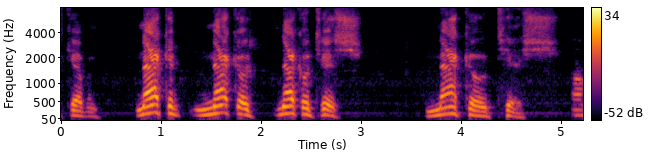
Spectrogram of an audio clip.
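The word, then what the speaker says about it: Natchitoches: Nack nack nakotish. Nakotish. Of course, Trudy would know. Nack nacatish. Natish. Oh, you don't pronounce. It's not like match like match. It's nac nakotish.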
